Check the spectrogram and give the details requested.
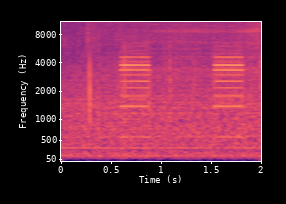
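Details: Truck driving back to the plant: short electronic beep about every second over low engine rumble, persisting for hours despite several shutdowns and restarts; persistent warning buzzer that won't stop.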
